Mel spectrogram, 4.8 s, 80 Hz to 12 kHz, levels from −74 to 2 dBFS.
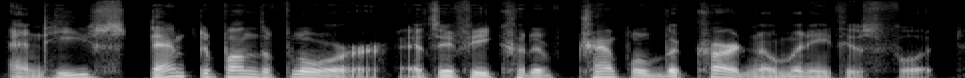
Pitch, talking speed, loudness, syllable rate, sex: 100 Hz, 210 wpm, -20 LUFS, 5.1 syllables/s, male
